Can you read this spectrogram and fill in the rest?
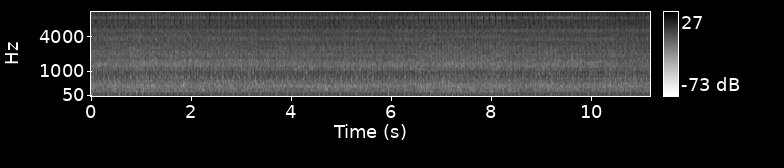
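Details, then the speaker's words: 1972 VW Beetle 1200 after valve clearance adjustment: busy, clattery valve train tapping over a lumpy idle, now running on four cylinders; clearances likely set too loose, to be tightened. "So you could hear the valve train noise there. Definitely think we went a little bit overboard with those valve timings. I think just going to have to tighten them up a little bit."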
